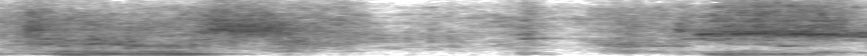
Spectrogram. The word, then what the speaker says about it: Tenaris: Tenaris. Okay, just like it sounds. Yeah. Spell it again.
